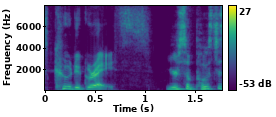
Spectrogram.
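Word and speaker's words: coup de grâce: However, Pat's pronunciation of coup de grace with the silent CE at the end of grace, is a common mistake that I feel obligated to correct because I'm still an annoying pedant.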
